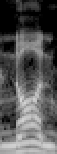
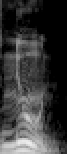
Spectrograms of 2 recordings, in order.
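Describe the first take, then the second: First: The vowel is 'a', as in standard Persian. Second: The vowel is 'u', as in Tehrani Persian.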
